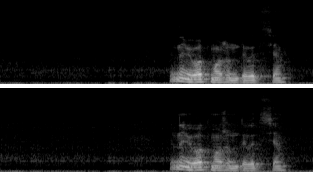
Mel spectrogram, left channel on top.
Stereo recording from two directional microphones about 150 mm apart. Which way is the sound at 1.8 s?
30° left (ahead or behind).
